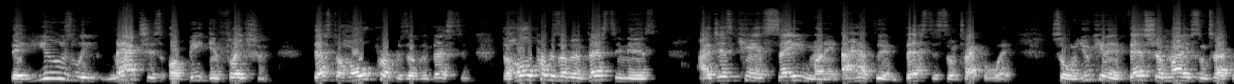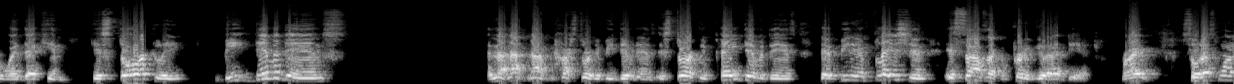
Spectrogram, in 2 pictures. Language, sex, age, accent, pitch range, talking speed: English, male, 30-49, American, 140-215 Hz, 175 wpm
